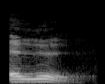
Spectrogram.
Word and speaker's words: Ellul: Let me finish with a quote, sort of an extended quote from a guy called Jacques Ellul. E-L-L-U-L. That is exactly how you pronounce his name.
